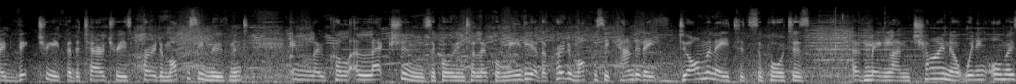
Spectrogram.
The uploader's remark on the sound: Live from the New York Stock Exchange.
